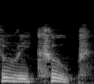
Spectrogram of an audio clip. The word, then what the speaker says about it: recoup: To recoup تلفظ دقت داشته باشی. استرس در قسمت دوم و کوپ او کشیده هست.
